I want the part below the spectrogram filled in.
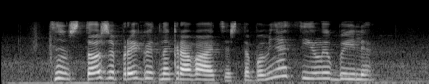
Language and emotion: Russian, positive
